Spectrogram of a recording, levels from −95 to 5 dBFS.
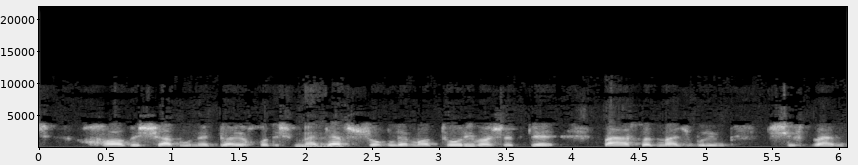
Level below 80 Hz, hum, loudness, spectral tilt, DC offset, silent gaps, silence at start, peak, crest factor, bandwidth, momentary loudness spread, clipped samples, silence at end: -58 dBFS; none; -18 LUFS; -5.5 dB/octave; under 0.1%; none; 0 s; 0 dBFS; 18 dB; 5.2 kHz; 12 LU; under 0.1%; 0 s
